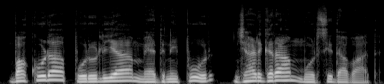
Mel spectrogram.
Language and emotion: Santali, neutral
